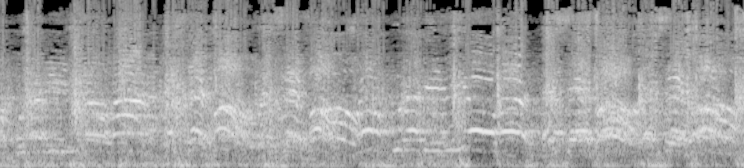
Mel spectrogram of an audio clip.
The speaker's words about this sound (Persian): یک روز عادی وقتی در بازار بورس نشستید و مشغول تحلیل فراز و فرودهای بازارید متوجه سر و صدای اعتراضهای کارگزاران و سهامداران بورس میشید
